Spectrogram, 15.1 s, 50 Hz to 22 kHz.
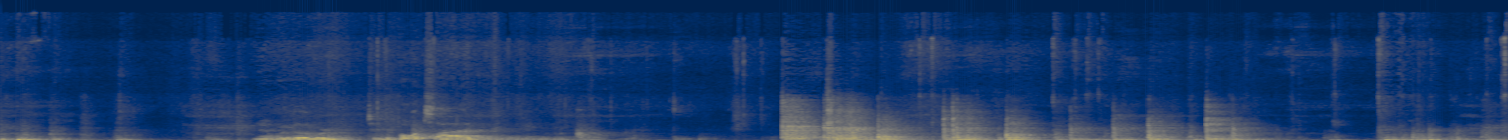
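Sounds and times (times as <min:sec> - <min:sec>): metal frame knocking and clanking: 0:07.8 - 0:15.0.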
